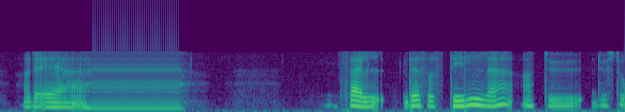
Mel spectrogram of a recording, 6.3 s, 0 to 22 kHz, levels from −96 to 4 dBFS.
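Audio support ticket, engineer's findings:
System hang loop, 0.94 to 1.81 s: steady buzz at about 47 Hz in place of the speech. One 21.3 ms slice replays exactly, 41 times, which fits a 1024-sample ring buffer cycling while the driver or host stalled. Essentially no audio is lost, since playback resumes where it froze. Distinguished from packet repeat by its length and exact, sustained looping.

Packet loss with last packet repeated, 4.42 to 4.44 s, right after "selv det er så": a single brief blip. One 20 ms packet went missing and the receiver replayed the previous one. Distinguished from a hang loop by its single repeat, followed by a return to new audio. The G.711 mu-law telephone path limits the band to 4 kHz throughout and contributes at most faint coding noise.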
